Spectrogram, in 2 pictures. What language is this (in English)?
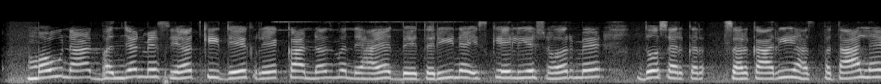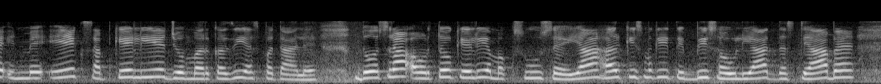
Urdu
